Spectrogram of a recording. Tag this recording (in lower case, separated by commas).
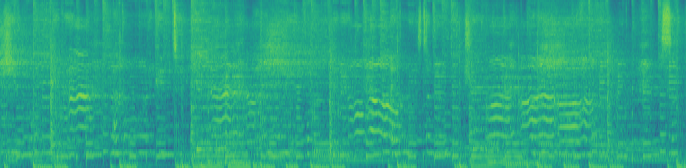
music, singing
